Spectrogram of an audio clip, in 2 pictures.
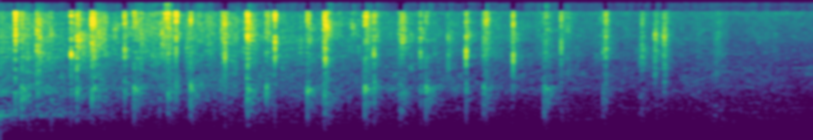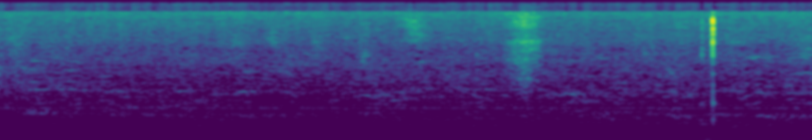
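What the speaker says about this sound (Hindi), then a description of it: "जोरदार तालियों से स्वागत करें माननीय मुख्यमंत्री जी का।" Audience applause welcoming the Chief Minister at a public event in a stadium: a burst of scattered, fairly close clapping that thins out after a few seconds, leaving quiet room noise with a couple of faint knocks.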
